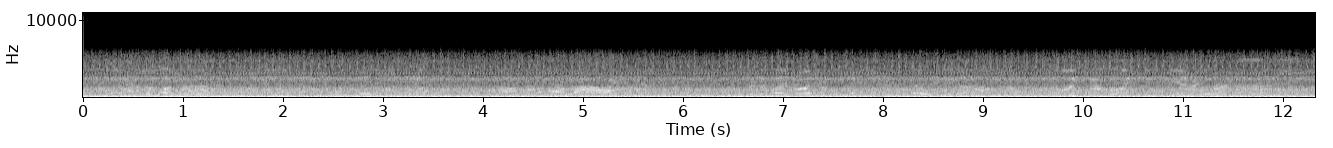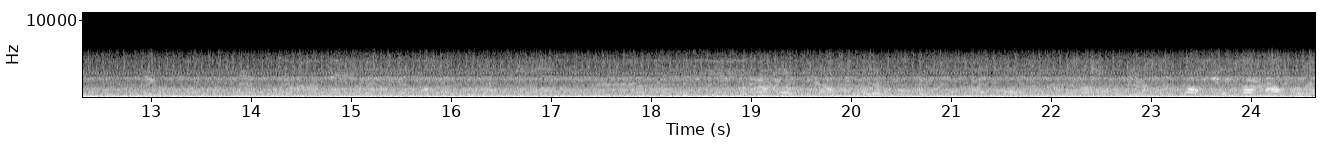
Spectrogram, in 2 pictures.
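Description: A steady, unchanging low mechanical hum with faint distant voices over it.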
